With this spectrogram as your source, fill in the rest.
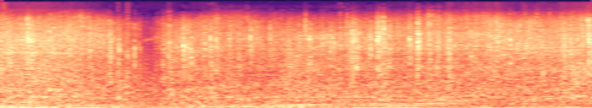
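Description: A tank's ammo rack detonating after a high-explosive hit in WoT Blitz, a sustained loud rumbling roar with crackling debris that fills the whole moment, with no talking.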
